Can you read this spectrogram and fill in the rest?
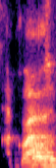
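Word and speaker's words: Accra: I went to let me make sure I pronounced it right acuro okay Acra Acra yes Acra beautiful city yeah yeah did you did you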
